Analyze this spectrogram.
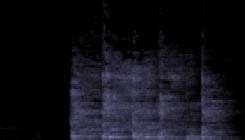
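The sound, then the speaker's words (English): Two people cough together, loud, producing a cluster of about four rough, overlapping bursts in quick succession after a brief silence, with no talking. “We coughed at the same time.”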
